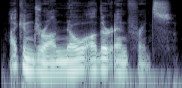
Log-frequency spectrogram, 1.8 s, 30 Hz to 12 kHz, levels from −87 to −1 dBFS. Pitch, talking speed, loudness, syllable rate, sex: 90 Hz, 195 wpm, -17 LUFS, 6.3 syllables/s, male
